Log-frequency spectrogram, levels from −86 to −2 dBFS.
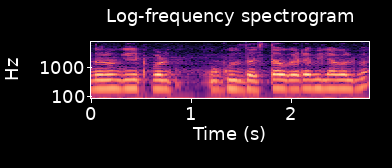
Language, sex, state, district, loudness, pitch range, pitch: Bhojpuri, female, Bihar, Gopalganj, -15 LUFS, 190-195 Hz, 195 Hz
